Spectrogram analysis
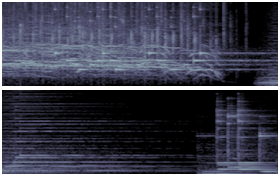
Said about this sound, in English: Give yourself a huge round of applause. Great job with Wheels on the Bus, everybody.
